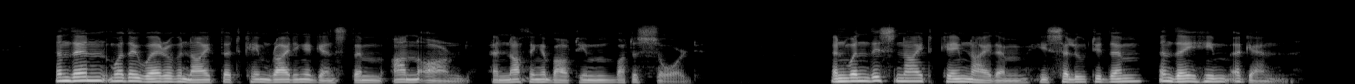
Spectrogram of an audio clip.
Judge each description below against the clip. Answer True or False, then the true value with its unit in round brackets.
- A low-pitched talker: True (115 Hz)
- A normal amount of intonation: False (5.8 semitones)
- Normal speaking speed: True (155 wpm)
